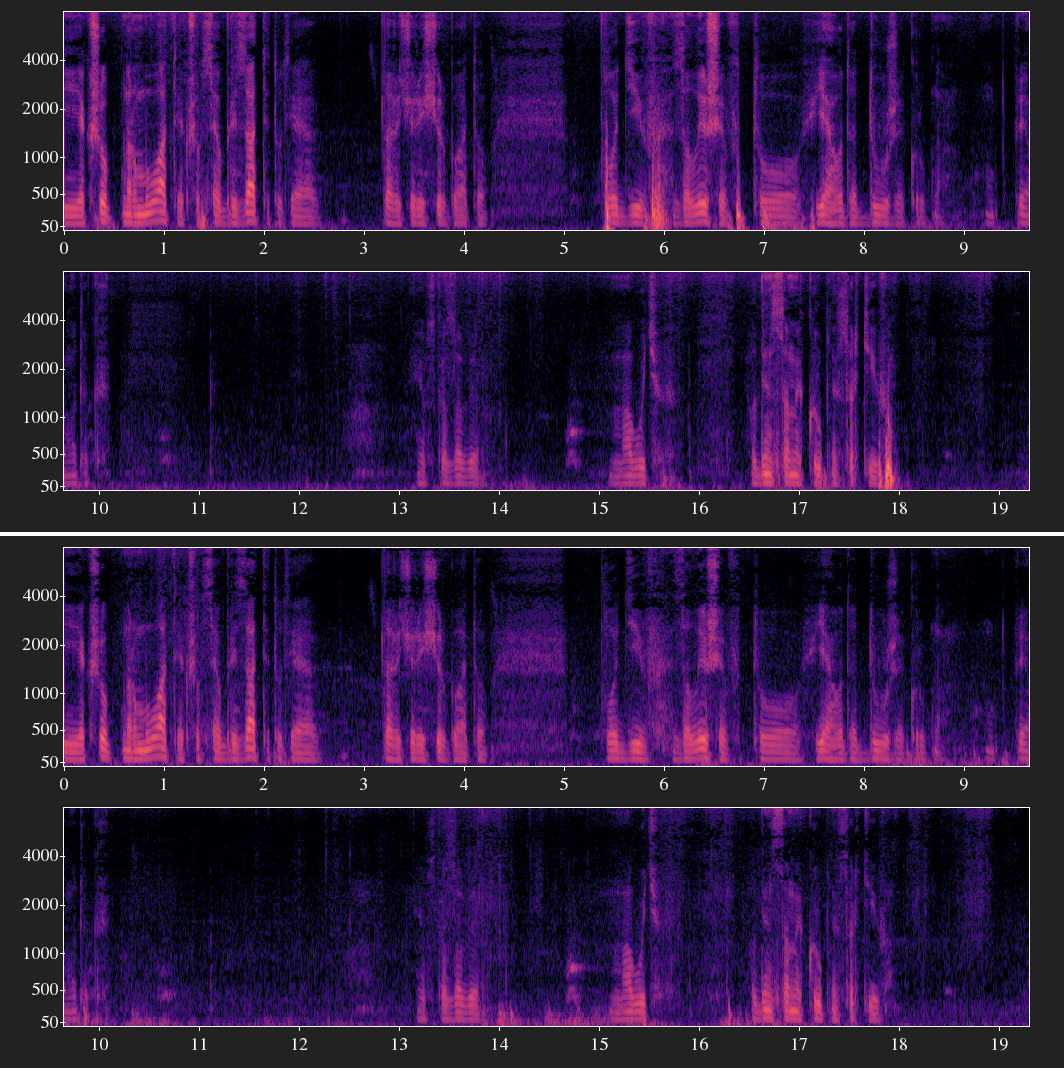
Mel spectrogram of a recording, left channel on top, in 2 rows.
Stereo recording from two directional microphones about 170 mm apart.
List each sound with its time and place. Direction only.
0.0 s speech: 20° left (ahead or behind); by 5.0 s centre (ahead or behind)
5.3 s speech: 30° left (ahead or behind)
8.3 s speech: 10° left (ahead or behind)
9.2 s speech: 20° left (ahead or behind)
13.1 s speech: 25° left (ahead or behind)
15.1 s speech: 10° left (ahead or behind)
16.6 s speech: 30° left (ahead or behind)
